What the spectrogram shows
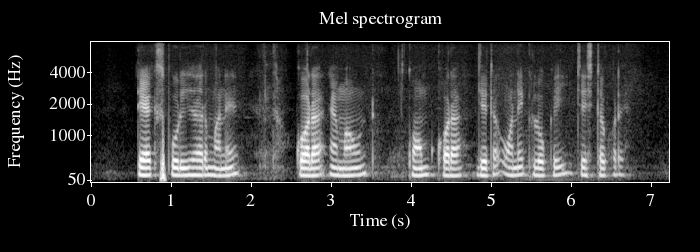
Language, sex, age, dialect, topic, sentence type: Bengali, male, 18-24, Northern/Varendri, banking, statement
